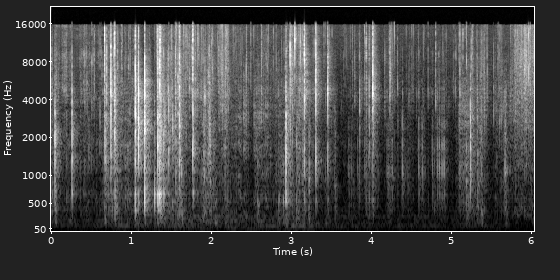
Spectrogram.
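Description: Plastic packaging crinkling and crackling as it is handled, in irregular bursts that thin out a little after four seconds in.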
